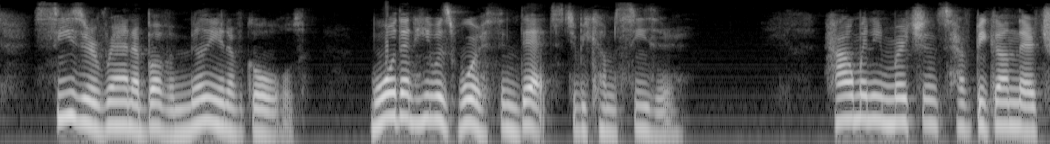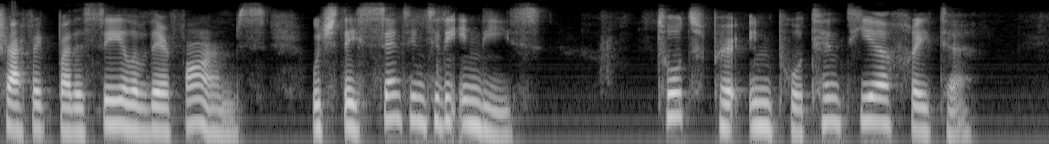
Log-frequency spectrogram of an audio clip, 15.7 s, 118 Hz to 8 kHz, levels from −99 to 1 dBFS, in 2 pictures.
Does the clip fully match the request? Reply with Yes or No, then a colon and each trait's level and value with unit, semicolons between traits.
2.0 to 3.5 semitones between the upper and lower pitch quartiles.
No: average, 4.3 semitones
